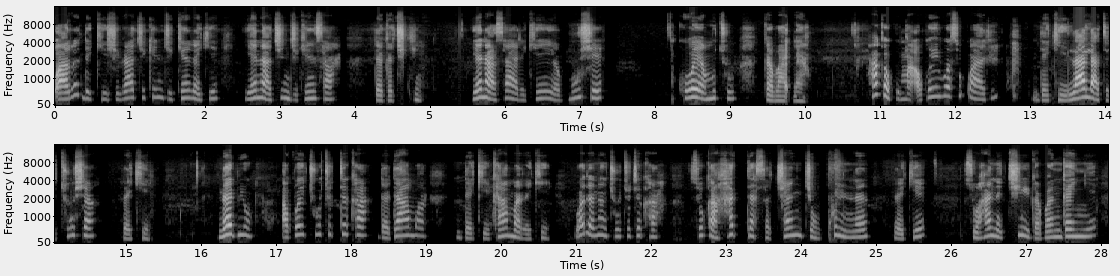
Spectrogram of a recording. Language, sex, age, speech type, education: Hausa, female, 30-45, spontaneous, tertiary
